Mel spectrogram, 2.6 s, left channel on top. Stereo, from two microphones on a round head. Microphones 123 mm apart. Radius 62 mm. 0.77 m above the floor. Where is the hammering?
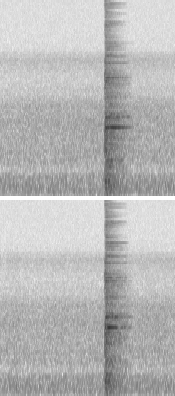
5° left (ahead or behind), 7 m.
